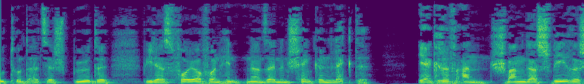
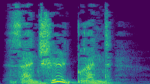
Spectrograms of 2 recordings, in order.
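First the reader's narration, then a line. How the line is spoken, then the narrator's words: Whispering. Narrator (German): flüsterte Gendry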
